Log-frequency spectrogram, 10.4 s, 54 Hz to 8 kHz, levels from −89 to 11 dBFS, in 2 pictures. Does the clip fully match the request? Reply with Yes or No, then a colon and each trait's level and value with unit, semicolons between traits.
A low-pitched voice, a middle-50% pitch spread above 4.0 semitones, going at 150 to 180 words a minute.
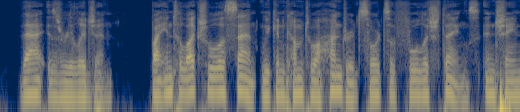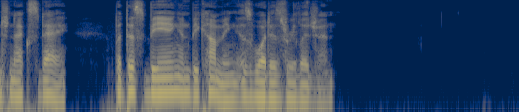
No: low, 110 Hz; average, 3.3 semitones; average, 165 wpm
